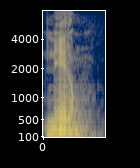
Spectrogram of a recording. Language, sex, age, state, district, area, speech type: Tamil, male, 18-30, Tamil Nadu, Namakkal, rural, read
